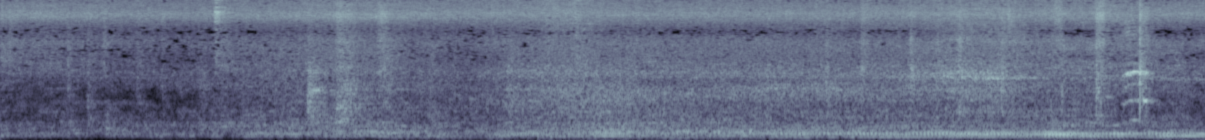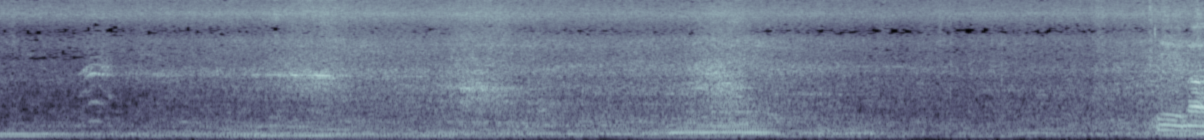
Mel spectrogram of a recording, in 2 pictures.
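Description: A low engine rumble that grows louder a few seconds in and holds steady, with faint voices in the background and a few light clicks.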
